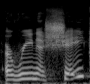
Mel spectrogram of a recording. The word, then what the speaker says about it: Irina Shayk: According to TMZ, Kanye is spending time with Bradley Cooper's ex, Irina Shayk.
